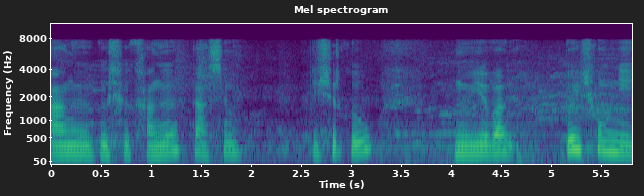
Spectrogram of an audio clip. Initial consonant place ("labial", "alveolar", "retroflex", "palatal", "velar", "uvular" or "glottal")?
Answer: velar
